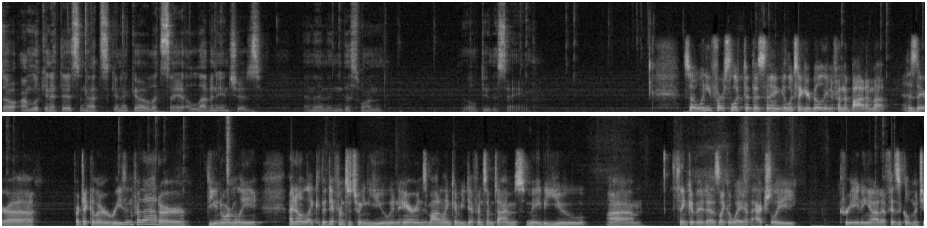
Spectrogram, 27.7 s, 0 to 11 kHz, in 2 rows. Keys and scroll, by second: 1.2 1, 1.7 Return, 2.7 space, 3.8 m, 9.4 1, 9.6 Return, 10.6-14.3 typing, 15.6-17.2 typing, 26.5-27.5 typing.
